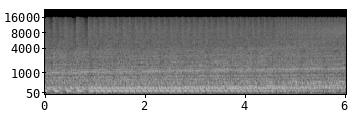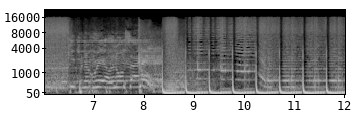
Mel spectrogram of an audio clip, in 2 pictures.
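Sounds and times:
distorted synth bass: 0.0s - 6.6s.

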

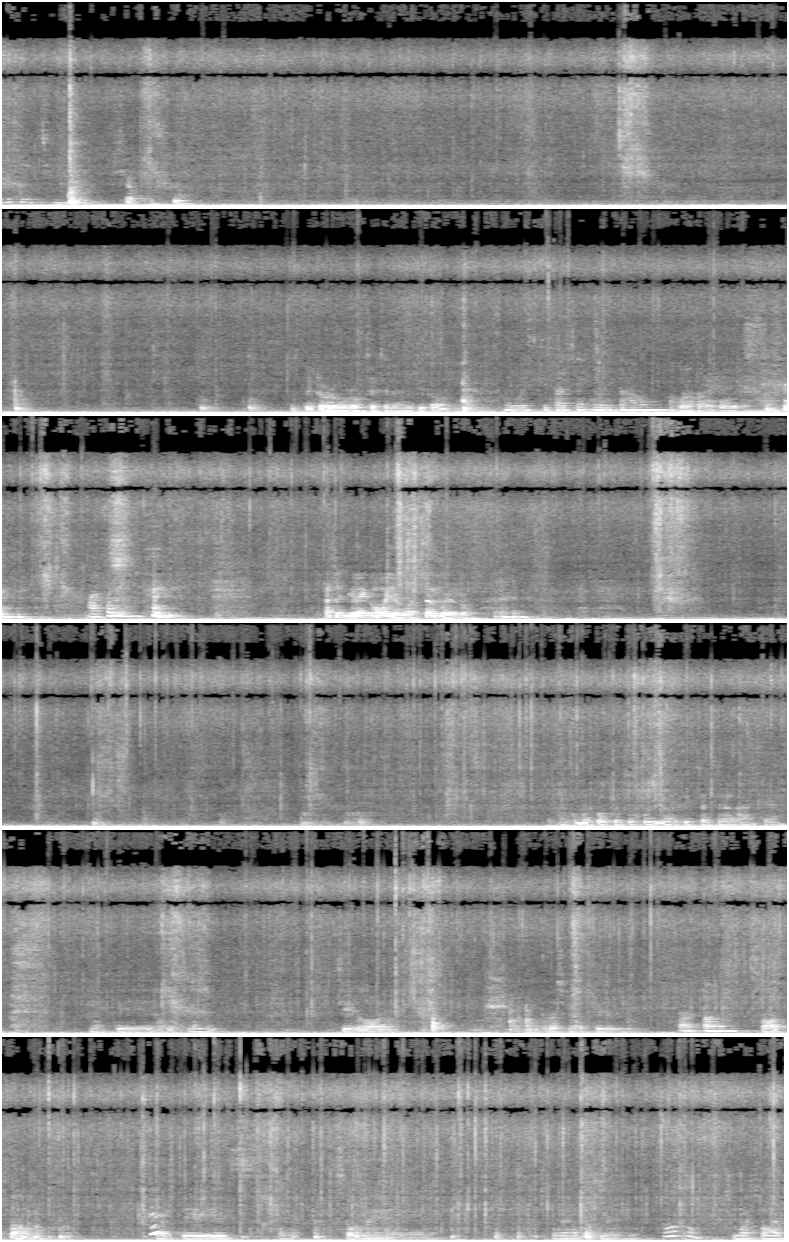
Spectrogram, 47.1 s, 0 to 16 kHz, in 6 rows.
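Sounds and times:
dough mixture frying in a pan: 0.0s - 47.0s
voices: 45.0s - 46.4s.

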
